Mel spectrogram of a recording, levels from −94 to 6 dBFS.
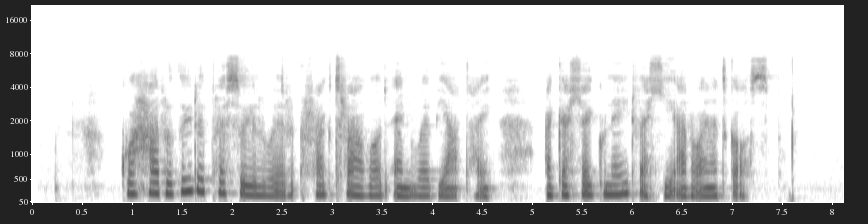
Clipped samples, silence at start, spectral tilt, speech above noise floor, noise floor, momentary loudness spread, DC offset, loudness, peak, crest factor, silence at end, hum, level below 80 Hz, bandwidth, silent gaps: under 0.1%; 0.55 s; -7 dB/octave; 43 dB; -79 dBFS; 10 LU; under 0.1%; -37 LUFS; -20 dBFS; 16 dB; 0.8 s; none; -72 dBFS; 7.6 kHz; none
